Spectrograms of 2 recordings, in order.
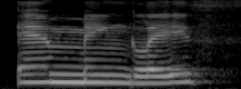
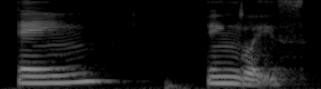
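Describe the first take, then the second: First: The word 'em' ends with lips closed on M. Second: The word 'em' ends nasal without closing lips. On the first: The speaker calls it wrong. "it's not em inglês, em in- no, we don't do that" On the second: The speaker calls it right. "we don't touch the lips. So it sounds a little bit like an N"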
